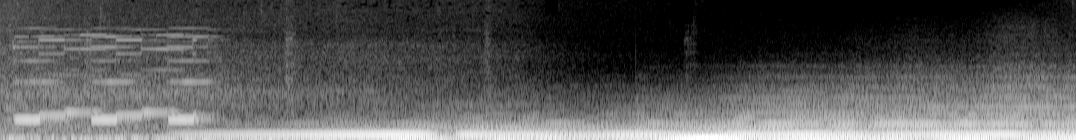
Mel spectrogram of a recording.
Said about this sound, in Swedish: Klockan tio på morgonen ringer det i trerummaren i Solna. Det är Lilian Gustafsson som ringer hem till lägenheten där hon bor tillsammans med sin son Anders.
